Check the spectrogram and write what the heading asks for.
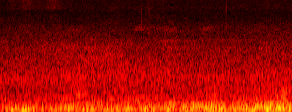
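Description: A steady low outdoor rumble with no distinct event in it.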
